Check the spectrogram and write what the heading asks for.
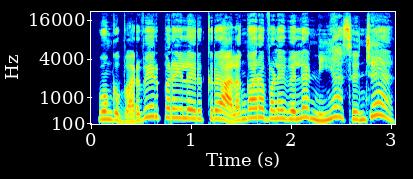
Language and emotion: Tamil, surprised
